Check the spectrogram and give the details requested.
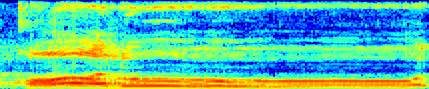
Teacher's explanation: قالو قاف کو پر پڑھیں گے، الف مدہ ہے کھینچیں گے ایک الف کے برابر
